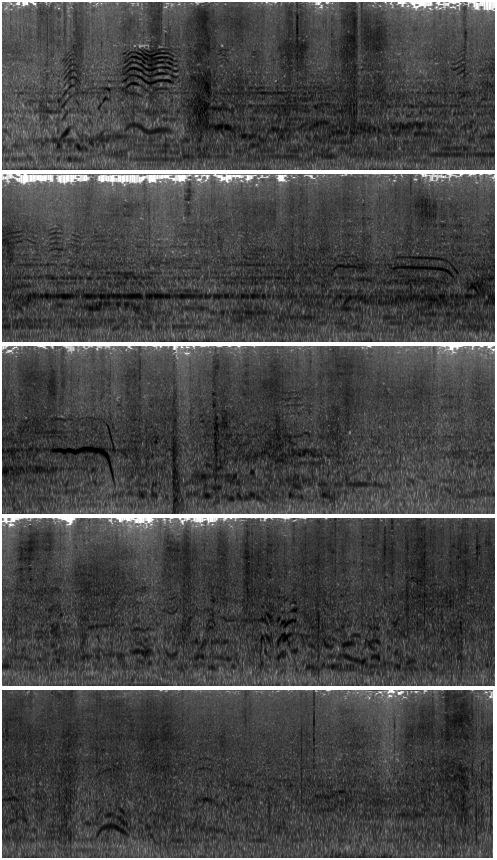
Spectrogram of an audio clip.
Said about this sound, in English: Dennis Foley recorded these wintry sounds at the skating rink on Boston Common known as the Frog Pond.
